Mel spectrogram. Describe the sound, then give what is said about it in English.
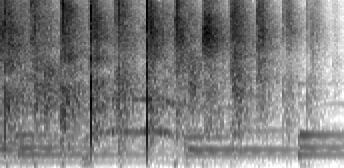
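A church audience claps to welcome a guest pastor as speaker. Many evenly spaced claps come about three per second, sharp and moderately loud, over sustained musical tones. “Let's give him a big hand together today.”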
